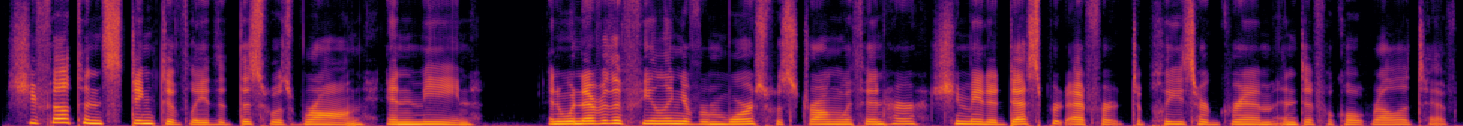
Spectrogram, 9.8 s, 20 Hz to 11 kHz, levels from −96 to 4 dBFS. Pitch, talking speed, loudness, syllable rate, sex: 210 Hz, 190 wpm, -18 LUFS, 5.7 syllables/s, female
